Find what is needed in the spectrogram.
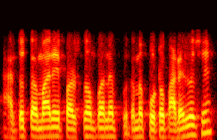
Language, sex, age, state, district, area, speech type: Gujarati, male, 30-45, Gujarat, Kheda, rural, conversation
